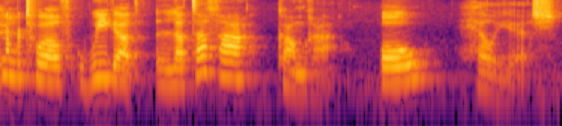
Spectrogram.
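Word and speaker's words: Khamrah: guys and at number 12 we got LFA kamra oh hell yes it's pronounced LFA KRA in Arabic which means liquor and it's meant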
